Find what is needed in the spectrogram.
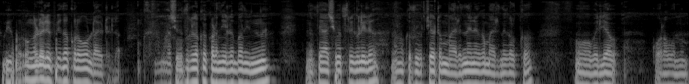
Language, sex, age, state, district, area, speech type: Malayalam, male, 45-60, Kerala, Pathanamthitta, rural, spontaneous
